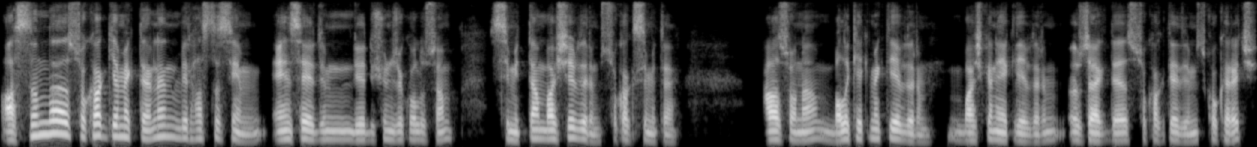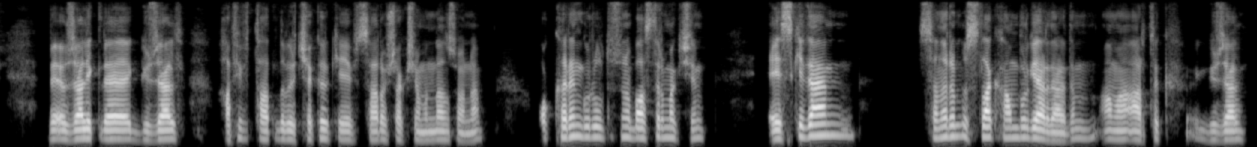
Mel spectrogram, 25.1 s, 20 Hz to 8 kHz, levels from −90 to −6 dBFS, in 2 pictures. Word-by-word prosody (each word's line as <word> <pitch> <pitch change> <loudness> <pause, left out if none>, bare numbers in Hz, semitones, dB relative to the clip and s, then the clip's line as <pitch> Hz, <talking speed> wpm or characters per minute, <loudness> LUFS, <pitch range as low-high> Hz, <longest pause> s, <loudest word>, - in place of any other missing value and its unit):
Aslında 195 - +5
sokak 180 -1 +3
yemeklerinin 160 -1 +1
bir 145 - -1
hastasıyım. 125 -6 -4
En 125 +2 +2
sevdiğim 125 -1 -1
diye 120 -1 -2
düşünecek 120 +2 -7
olursam 120 +1 -4 0.4
simitten 125 +3 0
başlayabilirim, 130 -5 +2
sokak - - -4
simidi. - - -5 0.9
Daha 125 0 +7
sonra 115 +4 -2
balık 125 +2 0
ekmek 135 +1 -3
diyebilirim. 105 -9 -1 0.2
Başka 110 +4 -1
ne 120 -2 0
ekleyebilirim? 110 +1 -3
Özellikle 110 0 +1
sokakta 120 - -5
yediğimiz 105 0 -5
kokoreç - - -2 0.5
ve - - +1
özellikle 130 0 +5
güzel, 125 +2 +2 0.4
hafif 135 -3 -6
tatlı 130 0 -2
bir 125 - -1
çakırkeyif 125 -4 -3
sarhoş 125 0 -2
akşamından 120 0 -3
sonra 110 -3 -6 0.6
o - - -5
karın 165 +2 +3
gurultusunu 160 -1 -5
bastırmak 150 -1 +1
için 140 0 -5 0.6
eskiden 180 +7 +4 0.6
sanırım 165 +4 -1
ıslak 160 -2 +3
hamburger 150 -4 +4
derdim 135 +7 -2
ama 130 0 -1
artık 120 - -6
güzel 125 +1 -1
130 Hz, 115 wpm, -24 LUFS, 115-145 Hz, 0.9 s, Daha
